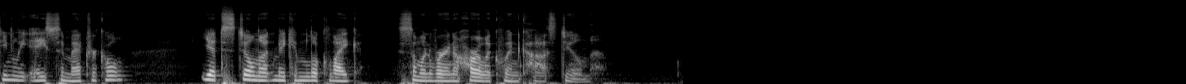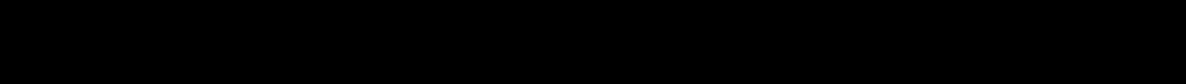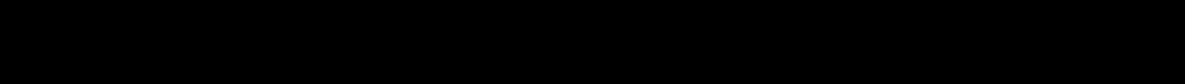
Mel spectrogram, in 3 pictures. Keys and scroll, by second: 0.0-3.3 typing, 4.0 super+z, 4.8 d, 5.0 super+0, 5.7 super+z, 6.7 n, 13.9-14.9 typing, 16.1 n, 16.8 super+z, 17.5 super+z, 20.0 super+space, 20.1 super+space, 22.9 n, 30.7 d, 31.7 d, 32.3 super+z, 33.4 super+z, 33.8-35.5 typing, 34.4 shift+super+}.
